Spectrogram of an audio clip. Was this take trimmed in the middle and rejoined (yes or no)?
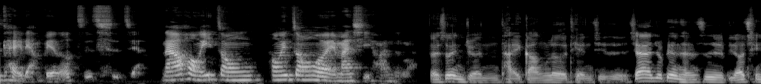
yes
